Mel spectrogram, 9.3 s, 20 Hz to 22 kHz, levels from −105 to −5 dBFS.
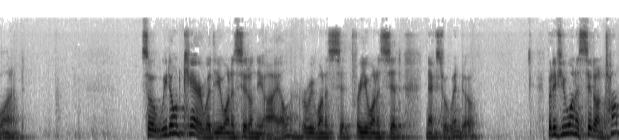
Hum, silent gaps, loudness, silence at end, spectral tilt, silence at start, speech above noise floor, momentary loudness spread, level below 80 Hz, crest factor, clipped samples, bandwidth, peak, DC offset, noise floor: none; none; -15 LUFS; 0 s; -6 dB/octave; 0 s; 41 dB; 9 LU; -48 dBFS; 16 dB; under 0.1%; 10 kHz; 0 dBFS; under 0.1%; -56 dBFS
